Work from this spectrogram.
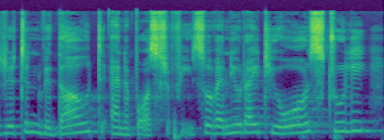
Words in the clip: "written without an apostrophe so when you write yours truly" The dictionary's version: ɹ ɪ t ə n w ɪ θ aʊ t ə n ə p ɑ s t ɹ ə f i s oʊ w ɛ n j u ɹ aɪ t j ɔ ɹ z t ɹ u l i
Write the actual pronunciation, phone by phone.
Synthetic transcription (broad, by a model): ɹ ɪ t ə n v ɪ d aʊ t ə n ə p ɑ s t ɹ ə f i s oʊ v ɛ n j u ɹ aɪ t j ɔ ɹ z t ɹ u l i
